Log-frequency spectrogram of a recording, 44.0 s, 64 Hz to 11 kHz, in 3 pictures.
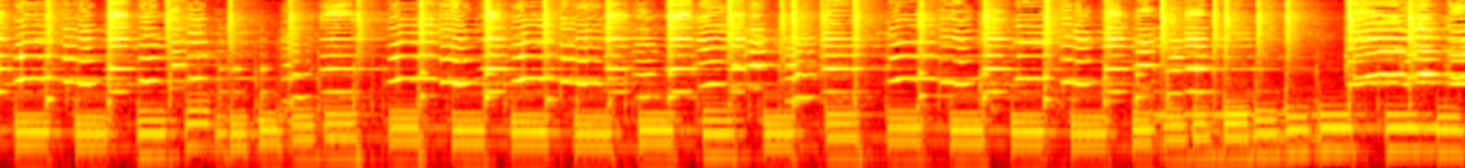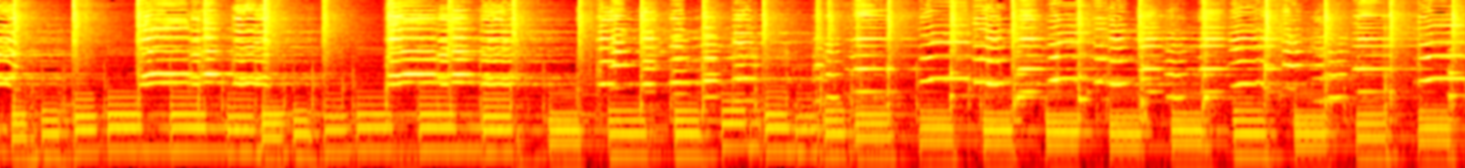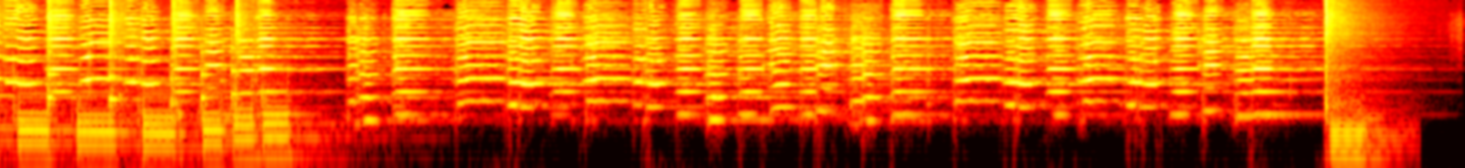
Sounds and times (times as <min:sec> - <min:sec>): Violin, fiddle: 0:00.0 - 0:43.1.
